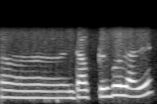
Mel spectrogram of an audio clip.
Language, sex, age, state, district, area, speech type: Dogri, female, 18-30, Jammu and Kashmir, Samba, rural, conversation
